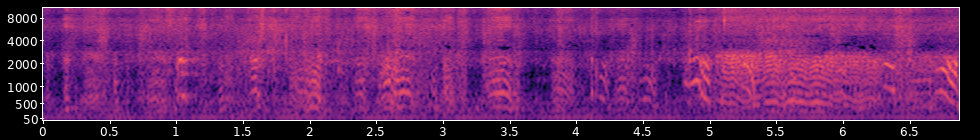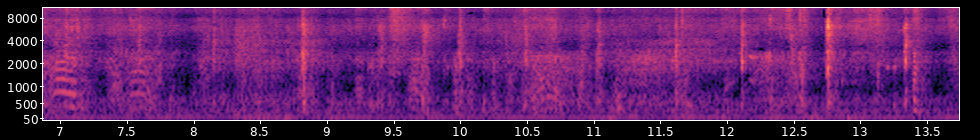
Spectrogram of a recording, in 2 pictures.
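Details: Labrador retriever puppy discovering its voice: scattered thin yelps, then a dense run of rapid, wavering high whimpers for about two seconds midway, fading into soft intermittent squeaks with background rustling.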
